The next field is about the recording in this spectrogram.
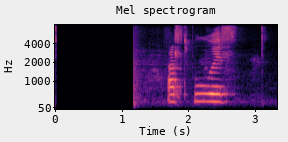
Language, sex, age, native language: Icelandic, male, 8, French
